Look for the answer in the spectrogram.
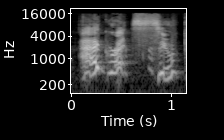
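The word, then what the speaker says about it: Aggretsuko: Agretsuko? – Agretsuko. – Agretsuko. Her name is Retsuko, and they put aggressive in Agretsuko.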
